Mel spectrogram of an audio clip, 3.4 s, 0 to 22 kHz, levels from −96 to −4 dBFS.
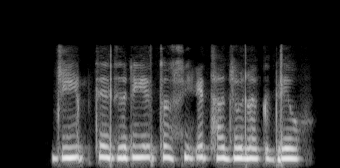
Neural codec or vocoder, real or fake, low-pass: codec, 16 kHz, 1 kbps, FreqCodec, larger model; fake; 7.2 kHz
